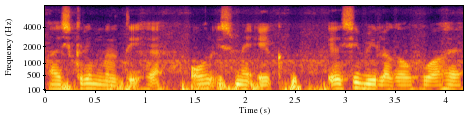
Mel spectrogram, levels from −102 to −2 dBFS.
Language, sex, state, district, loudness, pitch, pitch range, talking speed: Hindi, male, Haryana, Rohtak, -14 LUFS, 110 Hz, 105-120 Hz, 155 wpm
